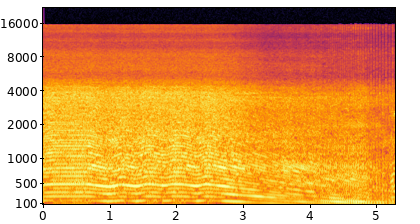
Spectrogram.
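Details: Suzuki 115cc motorcycle in a no-start troubleshooting job: the small single catches and revs up smoothly, pitch rising and easing back with the throttle, now running evenly.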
